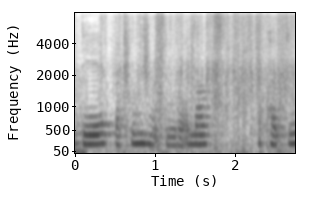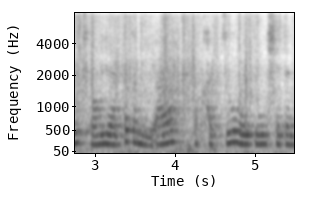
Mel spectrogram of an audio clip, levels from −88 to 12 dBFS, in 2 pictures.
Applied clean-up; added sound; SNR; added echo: none; Tearing; 15 dB; reverberation time 0.5 s.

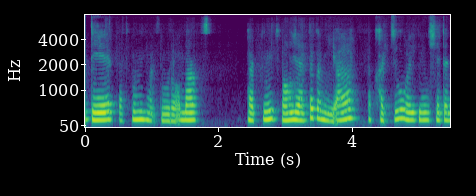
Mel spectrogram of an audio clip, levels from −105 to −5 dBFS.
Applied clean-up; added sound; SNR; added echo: neural mask model DeepFilterNet 3.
